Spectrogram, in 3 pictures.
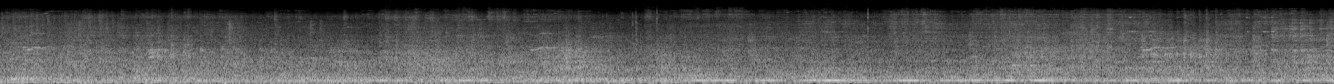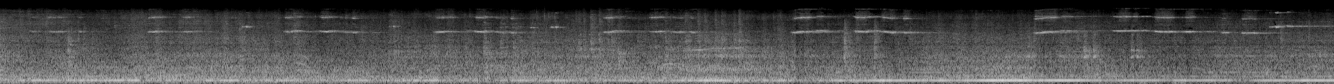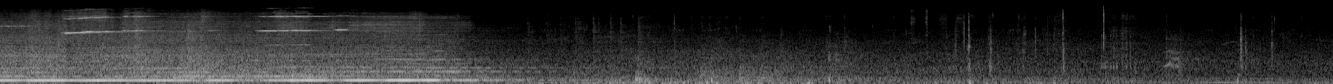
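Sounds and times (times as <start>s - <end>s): train wheels rumbling on rails: 0.0s - 40.0s
high wheel squeals: 4.6s - 6.2s, 6.9s - 32.8s.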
